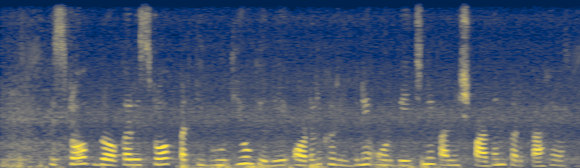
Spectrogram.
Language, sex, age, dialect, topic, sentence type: Hindi, female, 25-30, Hindustani Malvi Khadi Boli, banking, statement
